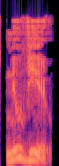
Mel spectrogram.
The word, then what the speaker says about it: Nuvu: Galili founded Nuvu, pronounced New View, Parenting in January 2023 because she believes parents shouldn't have to just try to figure it all out as we go along.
